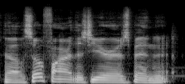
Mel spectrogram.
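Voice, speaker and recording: A man with a lowish, slightly bright voice talks at normal speed over faint background music. He's hosting a casual livestream, rambling and exclaiming as he crafts, greets viewers, answers them and reads out their chat.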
